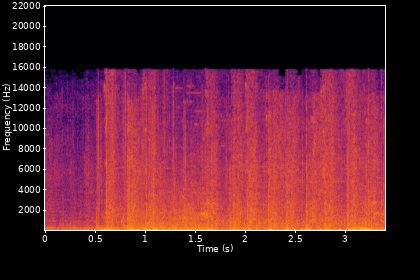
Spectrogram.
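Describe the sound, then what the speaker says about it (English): Loud, dense burst of explosive booms and rapid gunfire-like blasts from a rocket launcher in the Marvel's Avengers video game on PS4, continuous for the whole short stretch with no talk. "Oh, rocket launcher."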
